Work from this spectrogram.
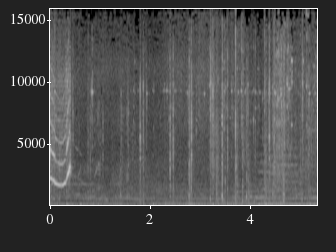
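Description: Hooves of Roach, the horse in the video game The Witcher 3, clip-clop steadily at a gallop close by, with a brief whinny-like sound at the start and low rumbling ambience underneath.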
